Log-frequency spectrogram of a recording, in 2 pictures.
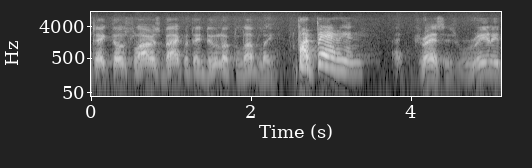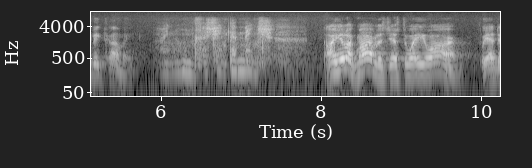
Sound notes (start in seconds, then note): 6.0 speaks foreign language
